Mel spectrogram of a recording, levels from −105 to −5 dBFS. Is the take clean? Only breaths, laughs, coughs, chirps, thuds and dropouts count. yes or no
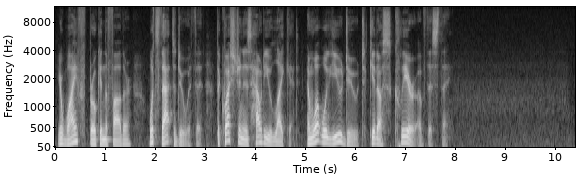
yes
